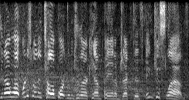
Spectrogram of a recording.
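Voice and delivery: plain

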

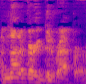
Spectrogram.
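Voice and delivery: ordinary delivery, nothing marked

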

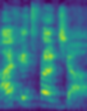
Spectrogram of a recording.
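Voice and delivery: put-on acted German boy voice. Playing a german boy in a propaganda skit: playing a german boy. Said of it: "German boy".

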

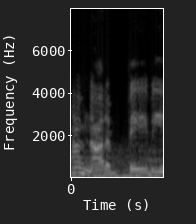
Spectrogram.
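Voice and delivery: muttered under breath. The little one objects to being called the baby, muttered. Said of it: "muttered the little one".

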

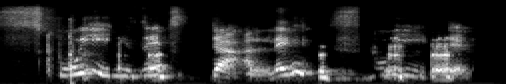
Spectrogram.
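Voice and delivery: bad put-on Russian accent. Recalling a posture lesson, speaker quotes the man's advice in a bad fake russian accent. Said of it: "it's supposed to be Russian, and that's not a Russian voice".

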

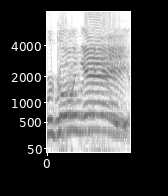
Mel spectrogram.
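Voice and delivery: full-on loud, high-pitched shouted yell. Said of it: "please don't yell".

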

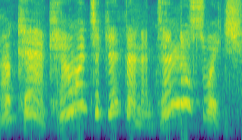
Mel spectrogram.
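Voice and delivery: high loud cartoon voice. Speaking to Iggy on their last pizza delivery, in a Toad voice. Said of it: "You sound like Toad".

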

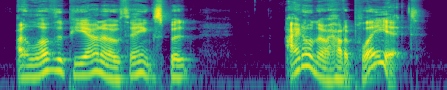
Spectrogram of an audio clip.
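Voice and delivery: put-on high, young schoolchild voice. Recalling speaking to Mom about a new piano as a child, second grade voice. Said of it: "I said in my second grade voice".

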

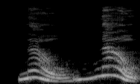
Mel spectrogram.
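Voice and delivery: high-pitched crying out. Narrator reading a character's protest in an argument, crying out. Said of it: "cried Miss Honey".

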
